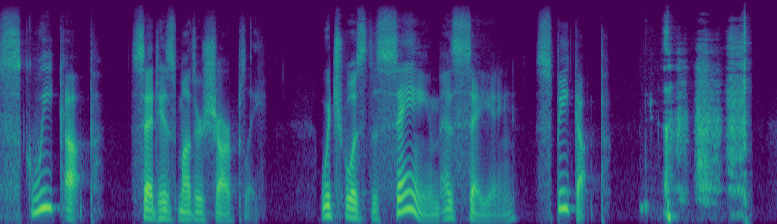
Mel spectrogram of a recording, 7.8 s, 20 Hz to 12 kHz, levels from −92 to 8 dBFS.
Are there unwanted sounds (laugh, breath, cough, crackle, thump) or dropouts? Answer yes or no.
yes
